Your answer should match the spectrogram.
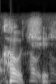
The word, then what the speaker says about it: couch: 카우치라고 발음합니다. 코치 아니에요. 카우치. 싱크는 가라앉다.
